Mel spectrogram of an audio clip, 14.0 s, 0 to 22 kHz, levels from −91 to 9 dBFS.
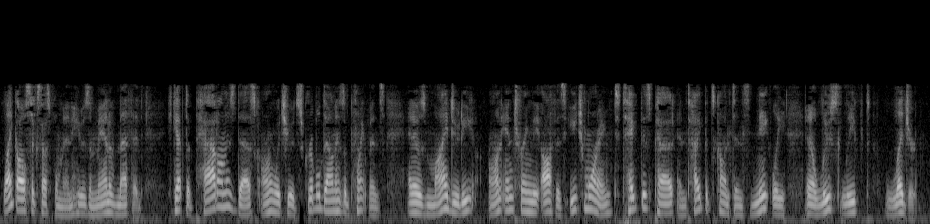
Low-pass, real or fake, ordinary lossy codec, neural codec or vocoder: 5.4 kHz; real; MP3, 32 kbps; none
